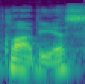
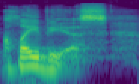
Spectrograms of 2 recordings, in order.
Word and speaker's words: Clavius: Well, Clavius, Christoph Clavius, that's usually how it's said. Although if you watch 2001: A Space Odyssey, I think they pronounce it Clavius.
